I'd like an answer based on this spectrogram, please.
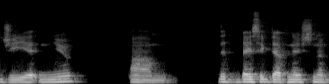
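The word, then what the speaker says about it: jeitinho: afterwards lastly they have a Portuguese term um pronounced git in you um the basic definition of this is just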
